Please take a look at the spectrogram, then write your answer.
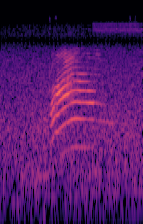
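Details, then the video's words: Jack, a fat pet cat, talking back to his owner during one of their conversations; a single clear meow, rising and then sliding down, about half a second long, in a quiet room. "Talking cat"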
